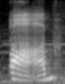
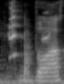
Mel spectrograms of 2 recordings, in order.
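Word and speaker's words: Boqub: The ghost inhabiting the giant mushroom body, whose name is Bob. Sure. But it's spelled B-O-Q-U-B. Bob. B-O-Q-U-B. But it's Bob.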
